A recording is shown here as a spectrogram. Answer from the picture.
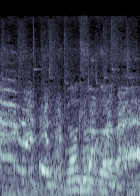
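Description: Several excited voices talking and squealing with laughter over background music with a steady beat.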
